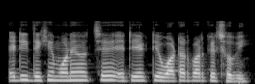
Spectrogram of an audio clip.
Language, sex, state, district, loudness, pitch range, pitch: Bengali, male, West Bengal, Alipurduar, -16 LUFS, 170-195 Hz, 180 Hz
